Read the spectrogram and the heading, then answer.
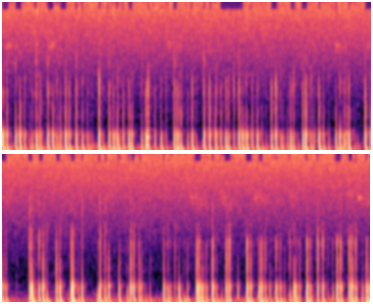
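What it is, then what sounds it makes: Cork coaster. A thin, solid cork coaster held in both hands is tapped fast with fingernails, producing a rapid run of short, dull, low thuds with almost no bright content. The taps come in quick bursts with a brief lull near the middle, and each dies away almost at once.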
